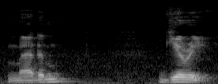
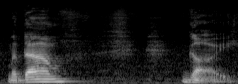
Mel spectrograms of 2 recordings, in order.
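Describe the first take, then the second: First: The name is pronounced the English way. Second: The name is pronounced the French way.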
